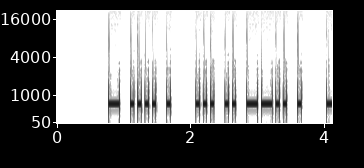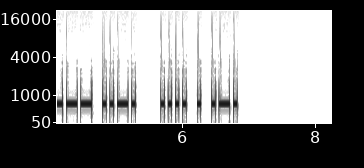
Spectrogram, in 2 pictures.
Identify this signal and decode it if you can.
Morse code, heard as a keyed tone, about 22 wpm, 700 Hz. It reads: THE SIZE OF HER
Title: Dit Challenge 22wpm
